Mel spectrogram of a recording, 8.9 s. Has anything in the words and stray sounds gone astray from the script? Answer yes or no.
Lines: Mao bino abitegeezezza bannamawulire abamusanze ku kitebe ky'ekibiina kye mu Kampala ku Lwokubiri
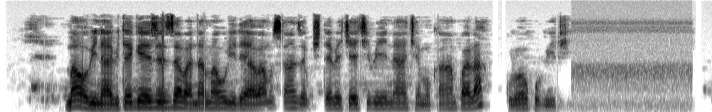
no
